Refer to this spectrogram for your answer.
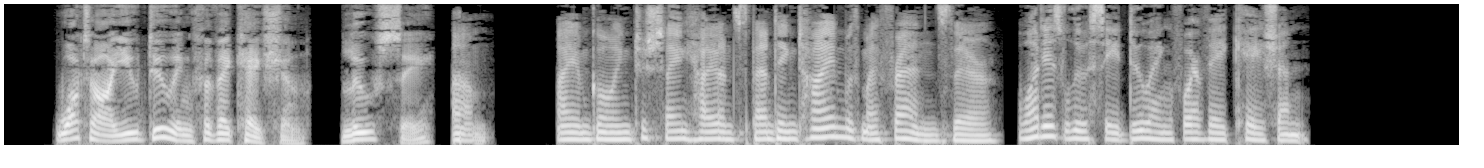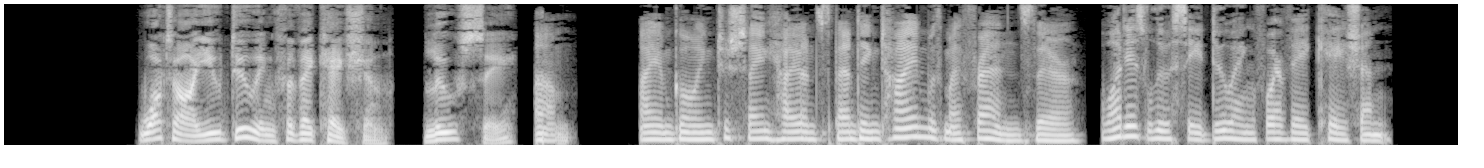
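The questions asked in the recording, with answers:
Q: What is Lucy doing for vacation?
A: Going to Shanghai and spending time with friends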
